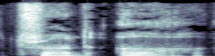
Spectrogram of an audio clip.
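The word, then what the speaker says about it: Trad Arr: Trad R, as in traditional arranged by. Trad R, a better spell it, is T-R-A-D-A-R-R-R. Yes, three R's.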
